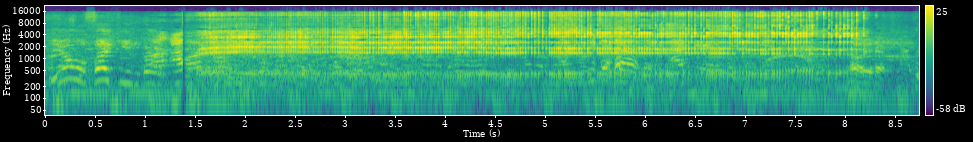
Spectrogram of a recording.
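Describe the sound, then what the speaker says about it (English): A long, loud, deep burp from a woman in public rumbles on for several seconds, following a few short vocal sounds at the start. "The old Viking burp."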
